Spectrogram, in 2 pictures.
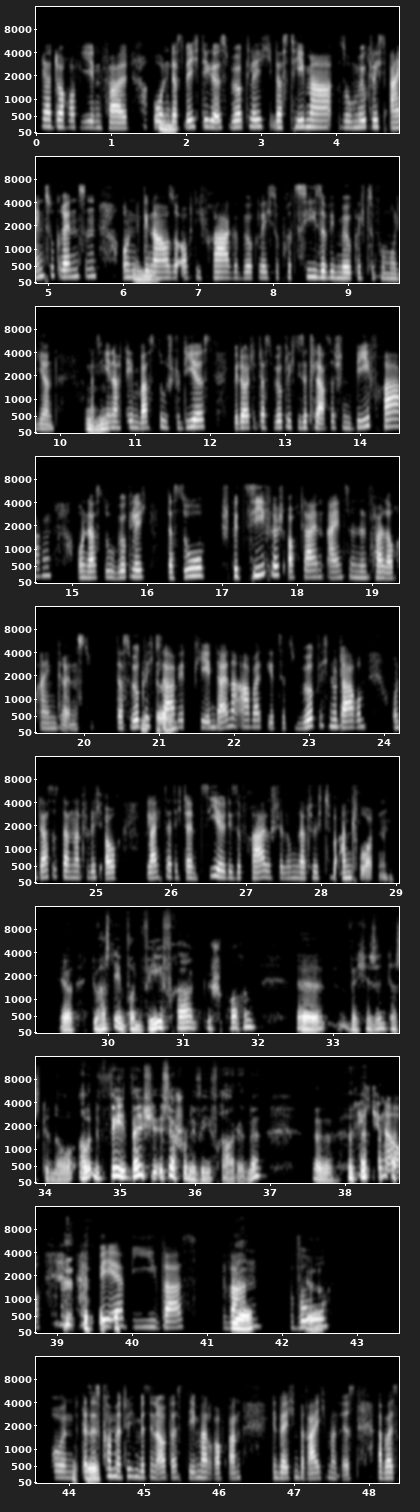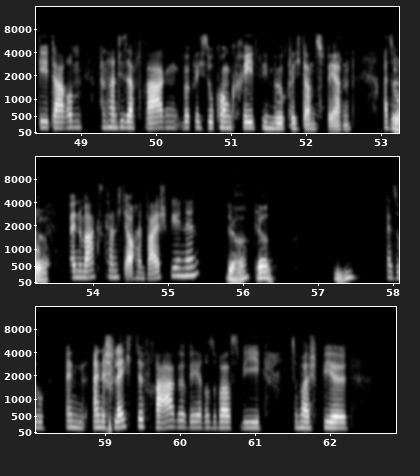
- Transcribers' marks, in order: other background noise; laughing while speaking: "Rich genau"; chuckle; laugh
- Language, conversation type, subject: German, advice, Warum prokrastinierst du vor großen Projekten?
